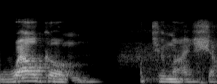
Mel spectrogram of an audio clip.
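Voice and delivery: grand, echoing, thunderous voice of looming spirit. Voicing the shop's owner welcoming visitors as they walk in, booming, thunderclap voice. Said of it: "booming, like thunderclap voice".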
